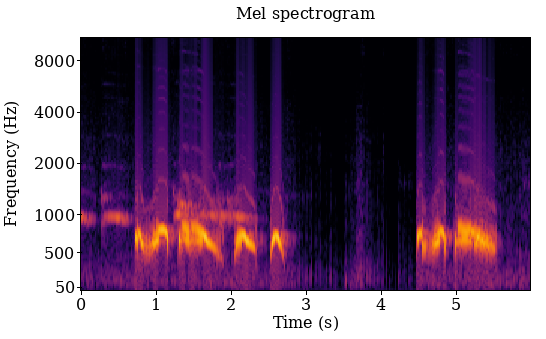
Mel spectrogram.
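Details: Loud, clear spotted dove coos used as a lure so wild doves respond: clipped double notes leading into a long sliding coo, then a short silence and another phrase.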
